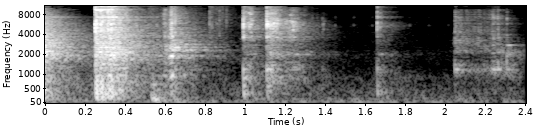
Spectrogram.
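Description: Metal measuring spoon clicking and scraping against a can of baking powder while spoonfuls are scooped and levelled off: a sharp click at the start, then several short scrapes over the next second and a half.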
